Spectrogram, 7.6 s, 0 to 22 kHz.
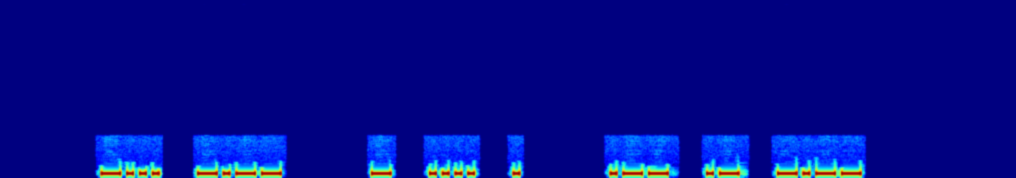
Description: Morse code, heard as a keyed tone, about 25 wpm, spaced as for 18 wpm, 600 Hz. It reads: BY THE WAY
